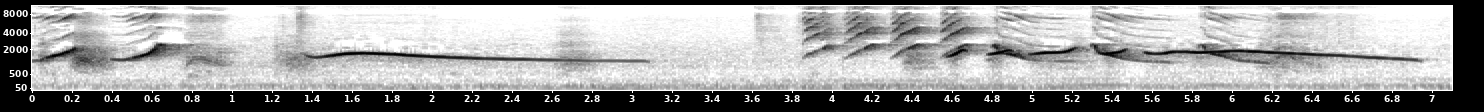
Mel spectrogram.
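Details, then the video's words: Laughingthrush song of looping whistles and a long, smoothly falling whistled note, then a rapid cluster of sharp rising notes and a final long descending whistle. "khướu bổi hót"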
